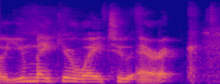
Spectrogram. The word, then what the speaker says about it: Aeric: So you make your way to Eric, and that is, by the way, I'll spell it Aeric. I knew it was weird. Eric, the taxidermist, and when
